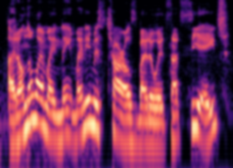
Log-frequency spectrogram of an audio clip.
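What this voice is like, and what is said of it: Canadian French accent. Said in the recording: “please don't mind the French accent ... it's not the European version. It's the Canadian version.”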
